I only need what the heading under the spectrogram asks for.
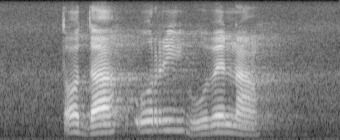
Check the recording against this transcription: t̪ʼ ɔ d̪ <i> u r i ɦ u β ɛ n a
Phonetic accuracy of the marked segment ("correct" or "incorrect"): incorrect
